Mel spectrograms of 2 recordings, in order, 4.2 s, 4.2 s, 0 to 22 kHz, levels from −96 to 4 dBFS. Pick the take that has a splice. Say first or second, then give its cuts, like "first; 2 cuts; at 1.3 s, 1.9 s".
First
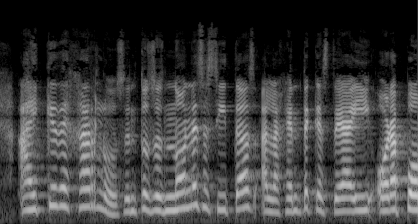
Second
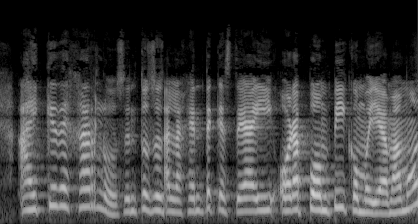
second; 1 cut; at 1.6 s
